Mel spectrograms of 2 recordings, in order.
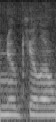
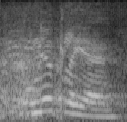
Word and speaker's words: nuclear: decide to have a nuclear war. Nuclear. Nuclear. No, no, new. New. Clee. Clee-er. When they zap you into cosmic dust, nobody's gonna nail you for your pronunciation.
